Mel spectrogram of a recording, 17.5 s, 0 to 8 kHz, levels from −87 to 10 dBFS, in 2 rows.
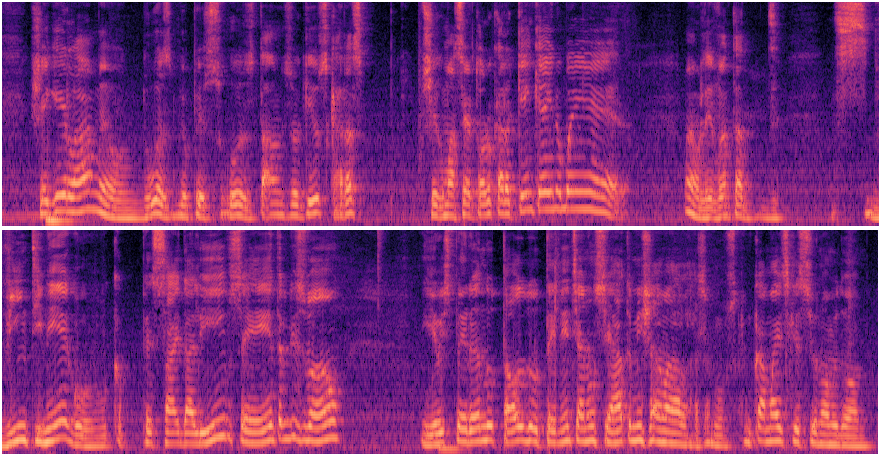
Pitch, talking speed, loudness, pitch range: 160 Hz, 180 wpm, -12 LUFS, 135-185 Hz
